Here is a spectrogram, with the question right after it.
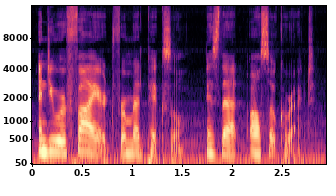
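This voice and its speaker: An actress playing a coolly polite, probing corporate interrogator in an audio drama, speaking in a brisk, formal, dryly sardonic way. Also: female voice, medium pitch, music in the background, close to an everyday voice. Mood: dryly needling.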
